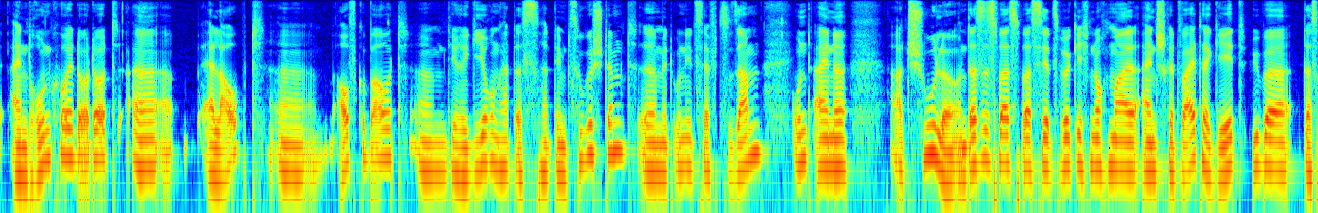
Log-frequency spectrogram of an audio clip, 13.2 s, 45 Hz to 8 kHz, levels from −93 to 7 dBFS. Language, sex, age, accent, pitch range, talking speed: German, male, 30-49, German, 110-135 Hz, 170 wpm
